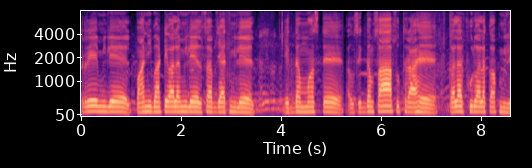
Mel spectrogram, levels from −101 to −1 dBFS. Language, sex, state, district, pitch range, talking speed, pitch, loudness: Chhattisgarhi, male, Chhattisgarh, Sarguja, 135-145 Hz, 175 wpm, 140 Hz, -18 LUFS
